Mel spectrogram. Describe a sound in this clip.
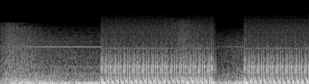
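A machine gun fires in a rapid, rattling burst.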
